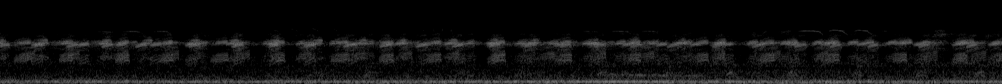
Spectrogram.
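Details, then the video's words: Frogs calling in a rice paddy being prepared for farming, in scenic countryside in Korea. Many callers overlap in a dense chorus of short, bright, rattling croaks, repeated about two to three times per second. A steady low mechanical hum runs beneath. "농사준비하는 논에서 개구리 울음소리"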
